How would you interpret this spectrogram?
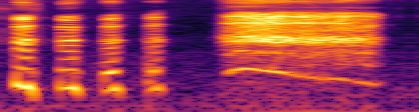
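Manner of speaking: bright teasing giggle; high giggle. Acted. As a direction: giggle at the nervous patient. Teasing scared patient.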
